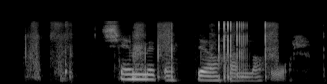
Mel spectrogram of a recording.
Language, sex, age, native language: Icelandic, female, 10, Icelandic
